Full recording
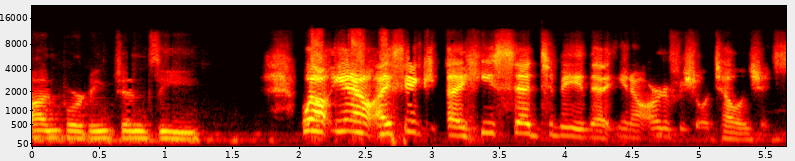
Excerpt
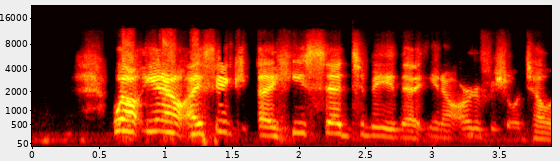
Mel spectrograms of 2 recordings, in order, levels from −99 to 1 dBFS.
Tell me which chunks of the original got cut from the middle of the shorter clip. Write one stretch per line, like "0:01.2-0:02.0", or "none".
none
